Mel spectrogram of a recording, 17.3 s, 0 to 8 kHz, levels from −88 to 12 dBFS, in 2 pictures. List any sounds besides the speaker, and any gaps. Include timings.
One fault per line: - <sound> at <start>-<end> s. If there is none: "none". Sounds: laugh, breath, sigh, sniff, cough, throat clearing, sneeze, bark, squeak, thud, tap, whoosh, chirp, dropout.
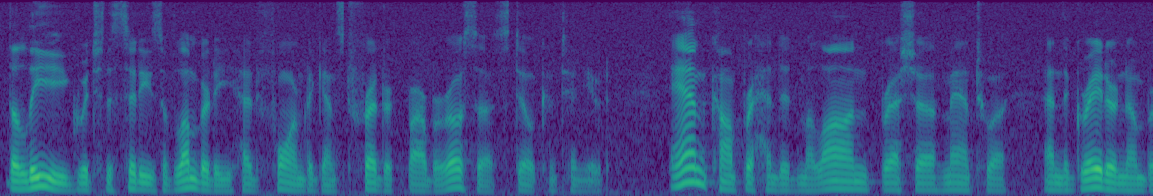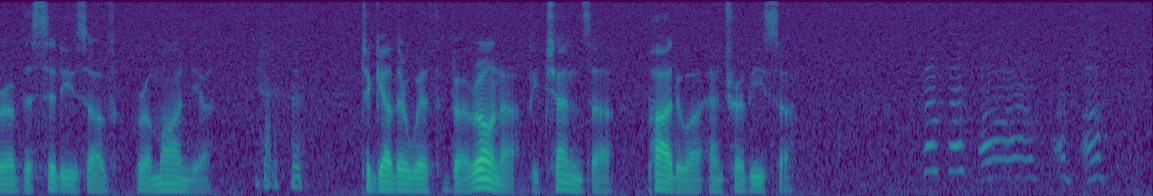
- laugh at 10.6-11.0 s
- laugh at 15.6-17.1 s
